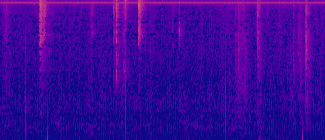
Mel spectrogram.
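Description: Near silence broken by a few faint, short scratchy rustles of hair being brushed and wound onto hair rollers, about a second in, a cluster between two and three seconds in, and again near five seconds.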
